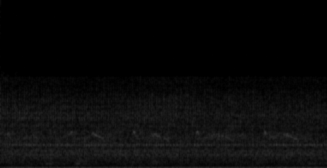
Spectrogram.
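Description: Faint outdoor ambience: a steady low hum, with faint bird chirps coming and going over it.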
